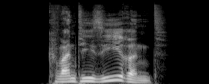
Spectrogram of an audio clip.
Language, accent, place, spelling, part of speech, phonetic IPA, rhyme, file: German, Germany, Berlin, quantisierend, verb, [kvantiˈziːʁənt], -iːʁənt, De-quantisierend.ogg
- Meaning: present participle of quantisieren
